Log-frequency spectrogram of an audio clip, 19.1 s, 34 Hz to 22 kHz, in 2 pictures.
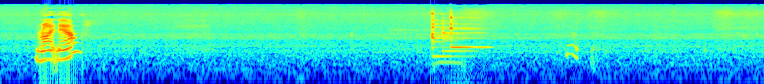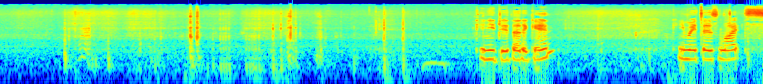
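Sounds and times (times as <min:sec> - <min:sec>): electronic chime: 0:05.4 - 0:06.2
light rustling: 0:08.9 - 0:14.8, 0:16.6 - 0:18.4.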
